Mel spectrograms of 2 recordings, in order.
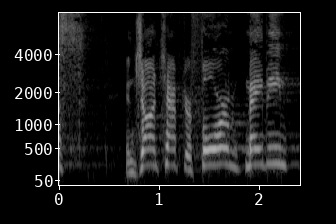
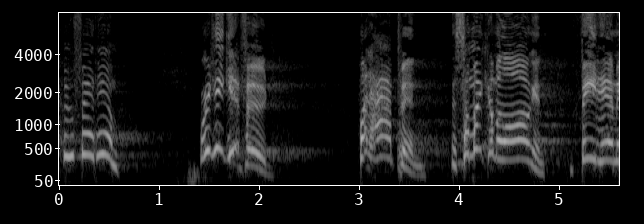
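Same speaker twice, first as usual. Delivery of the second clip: much higher, quick baffled questions; puzzled disciples; 8 semitones higher than usual. Acted. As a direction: voice the confused disciples, bewildered.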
